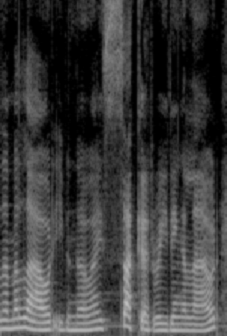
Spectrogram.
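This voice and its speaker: A soft-spoken woman with a non-native accent talks on a very clean recording with a silent background. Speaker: video game lore YouTuber. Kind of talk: casual intro before reading aloud.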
